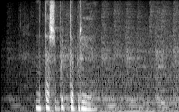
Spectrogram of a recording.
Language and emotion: Russian, neutral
